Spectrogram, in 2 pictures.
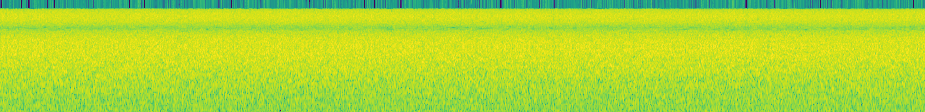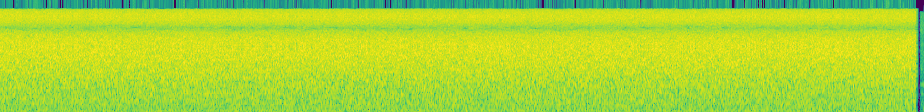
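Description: Loud, steady hiss of television static (white noise), even across all pitches, cutting off abruptly at the end.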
